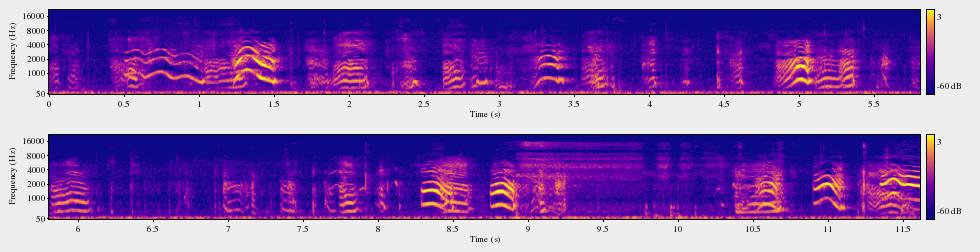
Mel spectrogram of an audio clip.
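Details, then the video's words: Freshly born Shih Tzu puppy squealing right after birth: a steady stream of short, rising-then-falling whiny cries, some louder peaks, over a constant low hum in a small room. "Nacimiento Cachorro Shih Tzu"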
